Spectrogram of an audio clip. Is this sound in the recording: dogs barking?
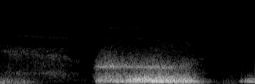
no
